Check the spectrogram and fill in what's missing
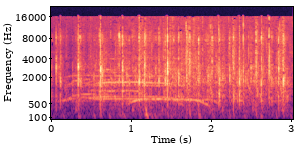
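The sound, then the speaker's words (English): A crowd applauds the helpers at the 33rd annual Superman Celebration in Metropolis, Illinois, dense overlapping claps filling the whole stretch at a fairly loud, even level, with a few cheers and a sustained whistle-like tone rising above the clapping. “And let's give a round of applause for all our helpers right here.”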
